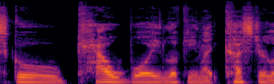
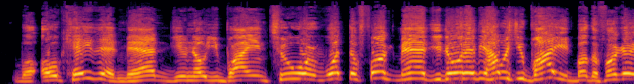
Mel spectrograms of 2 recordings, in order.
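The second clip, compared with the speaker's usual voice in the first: loud, high, mocking anger; heated retort; 12 semitones higher, 15 dB louder than usual. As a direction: throw it back at him, loud and high. Arguing with the stranger.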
